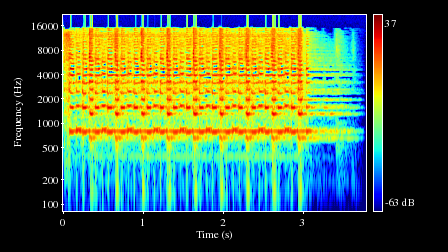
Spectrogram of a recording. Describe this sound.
Tour De France horns
Tour de France car horn
announcement, car, clean, de, France, horn, tour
